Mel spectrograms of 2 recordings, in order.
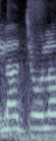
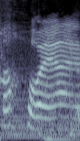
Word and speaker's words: La Jolla: What is it pronounced? L-A-J-O-L-L-A. La Jolla uski spelling hai. Lekin bolte hai La Jolla.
